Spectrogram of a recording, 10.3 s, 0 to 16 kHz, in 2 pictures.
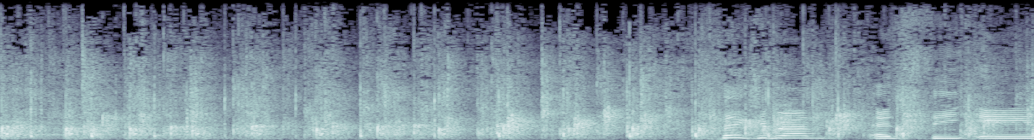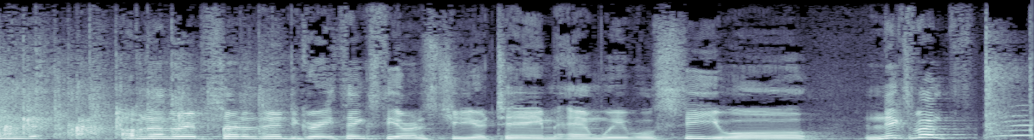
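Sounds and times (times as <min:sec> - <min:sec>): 
crowd applause: 0:00.0 - 0:06.7
speech: 0:03.8 - 0:10.1.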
